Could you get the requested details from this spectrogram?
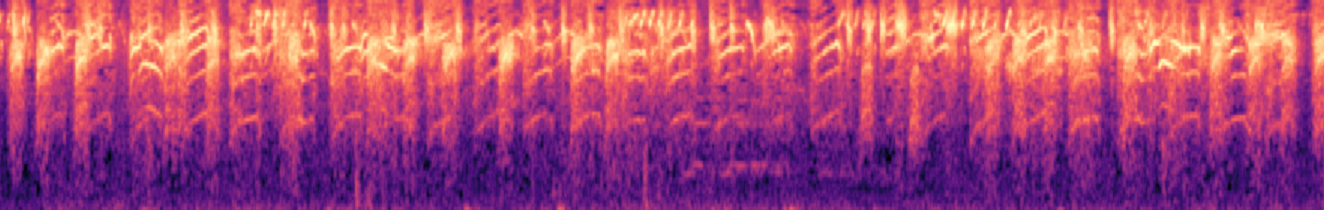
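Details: Lure sound used to trap small birds such as sogon, konin, red-headed prenjak, cipoh and cit merah: a dense, loud wash of high overlapping chirps, squeaks and twitters, continuous with brief dips.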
